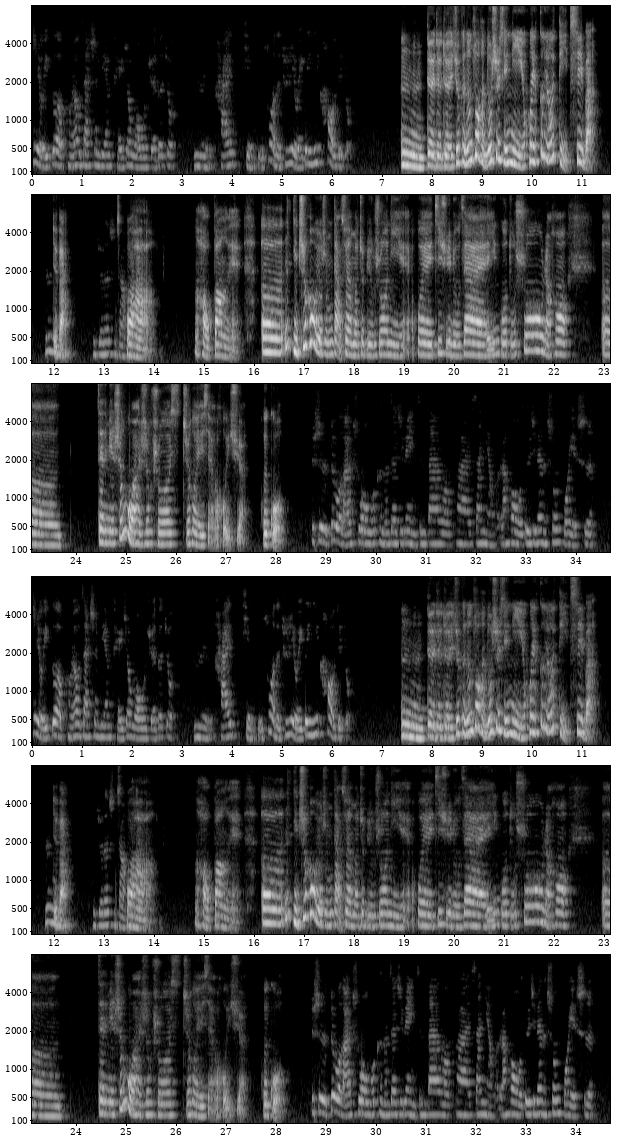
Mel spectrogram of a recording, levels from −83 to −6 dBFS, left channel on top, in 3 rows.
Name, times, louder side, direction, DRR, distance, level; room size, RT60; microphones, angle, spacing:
voice 1, 0.0-2.8 3.2-6.4 11.8-12.3 12.8-13.8 28.7-34.4, right 3 dB, 70° right, 0.5 m, -40 dB
voice 2, 7.4-11.2 12.0-12.2 13.4-13.9 14.8-22.7 22.9-23.7 24.4-27.4 27.7-28.1, left 5 dB, 55° left, 0.4 m, -27 dB
3.5 x 2.3 x 3.6 m
head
